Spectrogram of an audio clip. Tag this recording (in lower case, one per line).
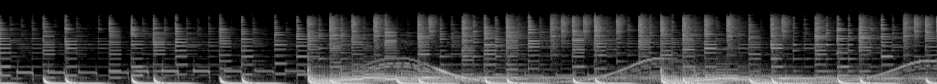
music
